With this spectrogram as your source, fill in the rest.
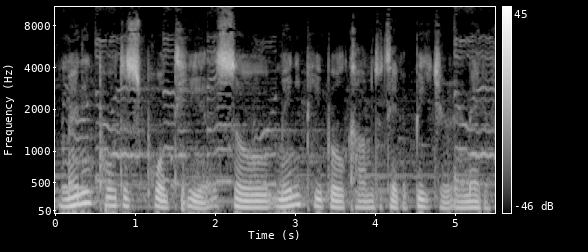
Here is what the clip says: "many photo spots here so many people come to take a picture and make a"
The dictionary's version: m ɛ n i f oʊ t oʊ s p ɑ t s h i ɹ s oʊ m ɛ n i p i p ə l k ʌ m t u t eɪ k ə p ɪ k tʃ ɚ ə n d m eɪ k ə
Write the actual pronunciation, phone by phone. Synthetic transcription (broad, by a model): m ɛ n i p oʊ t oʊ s p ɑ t h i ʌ s oʊ m ɛ n i p i p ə l k ʌ m t u t eɪ k ə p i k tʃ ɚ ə n m eɪ k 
